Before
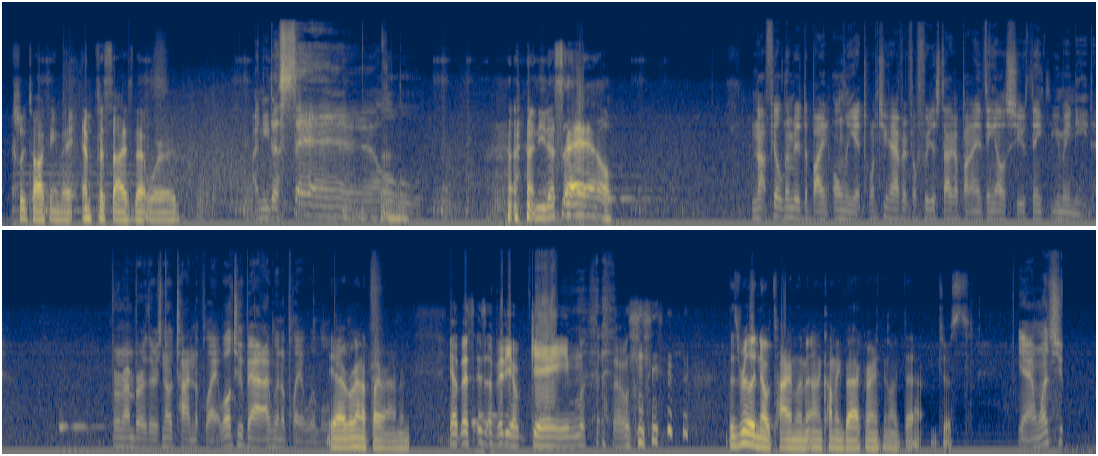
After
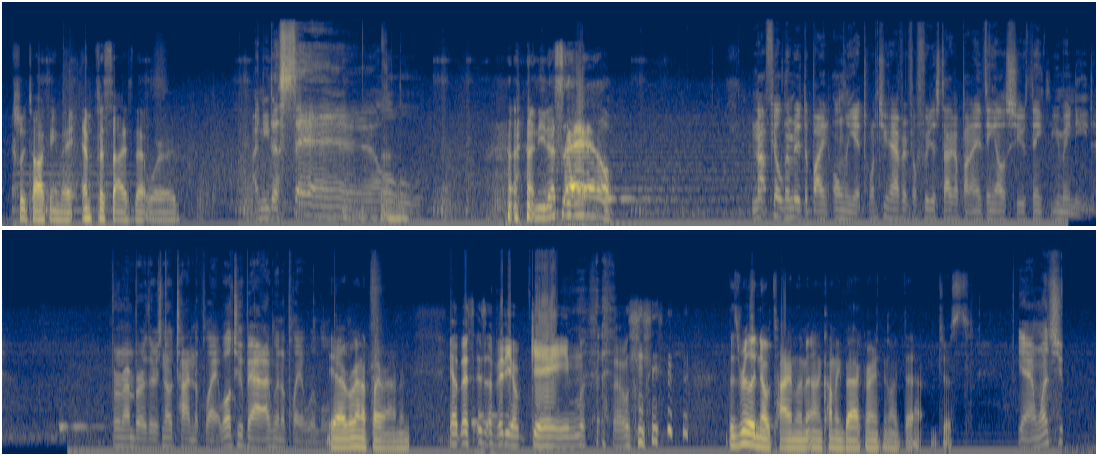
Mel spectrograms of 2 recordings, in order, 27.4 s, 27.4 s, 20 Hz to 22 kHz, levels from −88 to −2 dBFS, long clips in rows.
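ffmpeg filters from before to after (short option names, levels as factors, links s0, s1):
-filter_complex "[0:a]asettb=1/sr,asplit=3[s0][s1][s2];[s0]atrim=end=6.874[s3];[s1]atrim=start=6.87:end=10.18,asetpts=PTS-STARTPTS,afade=t=in:d=0.004:c=qsin,afade=t=out:st=3.306:d=0.004:c=qsin,aecho=1:1:5:0.77,atrim=end_sample=145971[s4];[s2]atrim=start=10.176[s5];[s3][s4]acrossfade=d=0.004:c1=hsin:c2=qsin[s6];[s6][s5]acrossfade=d=0.004:c1=qsin:c2=hsin,asettb=1/sr,asplit=3[s7][s8][s9];[s7]atrim=end=13.334[s10];[s8]atrim=start=13.33:end=14.5,asetpts=PTS-STARTPTS,afade=t=in:d=0.004:c=qsin,afade=t=out:st=1.166:d=0.004:c=qsin,highpass=f=230:w=0.5412,highpass=f=230:w=1.3066,equalizer=f=240:t=q:w=4:g=10,equalizer=f=620:t=q:w=4:g=-6,equalizer=f=2000:t=q:w=4:g=-6,lowpass=f=8600:w=0.5412,lowpass=f=8600:w=1.3066[s11];[s9]atrim=start=14.496[s12];[s10][s11]acrossfade=d=0.004:c1=hsin:c2=qsin[s13];[s13][s12]acrossfade=d=0.004:c1=qsin:c2=hsin,asplit=3[s14][s15][s16];[s14]atrim=end=1.422[s17];[s15]atrim=start=1.418:end=2.962,asetpts=PTS-STARTPTS,volume=0.501[s18];[s16]atrim=start=2.958[s19];[s17][s18]acrossfade=d=0.004:c1=hsin:c2=hsin[s20];[s20][s19]acrossfade=d=0.004:c1=hsin:c2=hsin"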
